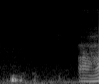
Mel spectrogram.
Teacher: হলকের শুরু হতে আওয়াজ, সহজে আওয়াজ হবে বাংলার হয়ের মতো, হা যাবার হা হয়ে গেল। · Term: গোল হা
